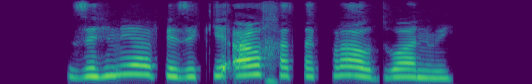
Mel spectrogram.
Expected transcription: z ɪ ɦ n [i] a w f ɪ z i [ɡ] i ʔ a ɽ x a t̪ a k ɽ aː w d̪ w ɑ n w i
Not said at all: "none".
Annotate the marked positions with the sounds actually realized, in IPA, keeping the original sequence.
i, k

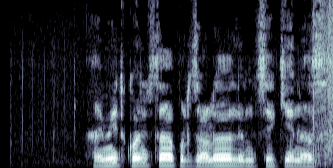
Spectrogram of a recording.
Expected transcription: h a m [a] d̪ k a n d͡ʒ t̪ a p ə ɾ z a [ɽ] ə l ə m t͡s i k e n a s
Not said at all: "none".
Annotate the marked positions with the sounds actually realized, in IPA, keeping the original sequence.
i, ɽ

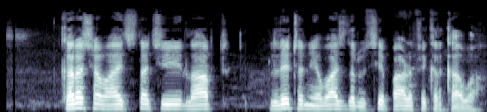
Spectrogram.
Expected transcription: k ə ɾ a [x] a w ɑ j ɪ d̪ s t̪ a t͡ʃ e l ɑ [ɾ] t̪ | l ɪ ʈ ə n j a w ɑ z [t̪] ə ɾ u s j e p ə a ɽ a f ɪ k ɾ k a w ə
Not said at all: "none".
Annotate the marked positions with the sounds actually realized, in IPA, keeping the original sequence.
ʃ, ɾ, d̪

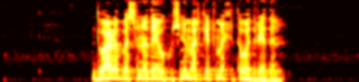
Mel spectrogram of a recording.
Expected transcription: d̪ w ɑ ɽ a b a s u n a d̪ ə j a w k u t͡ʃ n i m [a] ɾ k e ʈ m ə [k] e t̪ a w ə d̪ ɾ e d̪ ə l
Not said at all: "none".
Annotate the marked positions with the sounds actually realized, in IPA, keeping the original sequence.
ɑ, x

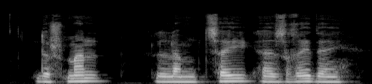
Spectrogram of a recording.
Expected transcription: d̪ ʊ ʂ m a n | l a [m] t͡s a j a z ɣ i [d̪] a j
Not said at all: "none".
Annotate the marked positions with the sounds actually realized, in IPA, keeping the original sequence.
m, d̪

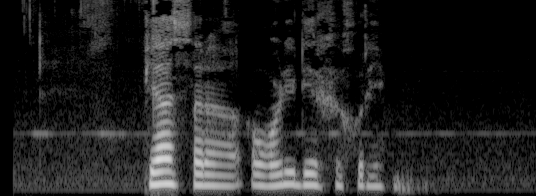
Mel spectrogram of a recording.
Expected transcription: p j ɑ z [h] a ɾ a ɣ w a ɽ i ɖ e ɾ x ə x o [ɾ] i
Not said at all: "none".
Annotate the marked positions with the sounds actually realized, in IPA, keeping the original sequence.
s, ɾ

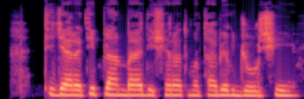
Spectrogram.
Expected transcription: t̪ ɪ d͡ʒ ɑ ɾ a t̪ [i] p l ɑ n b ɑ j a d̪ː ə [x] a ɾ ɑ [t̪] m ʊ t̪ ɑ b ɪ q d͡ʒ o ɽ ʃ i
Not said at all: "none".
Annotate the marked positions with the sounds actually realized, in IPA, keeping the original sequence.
i, ʃ, t̪

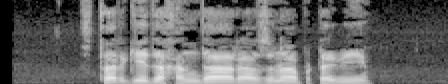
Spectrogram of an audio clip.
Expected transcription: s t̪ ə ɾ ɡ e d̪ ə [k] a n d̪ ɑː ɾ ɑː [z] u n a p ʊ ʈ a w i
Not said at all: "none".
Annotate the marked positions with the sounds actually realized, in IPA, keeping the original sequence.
x, z

